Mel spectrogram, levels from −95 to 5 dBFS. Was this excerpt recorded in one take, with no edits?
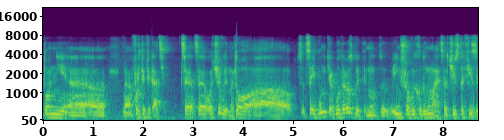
no; 1 cut; at 3.8 s

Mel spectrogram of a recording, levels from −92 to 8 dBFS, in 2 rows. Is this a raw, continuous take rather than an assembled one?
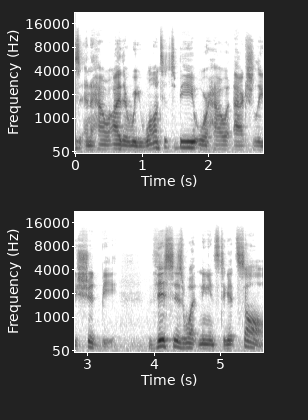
yes; 0 cuts

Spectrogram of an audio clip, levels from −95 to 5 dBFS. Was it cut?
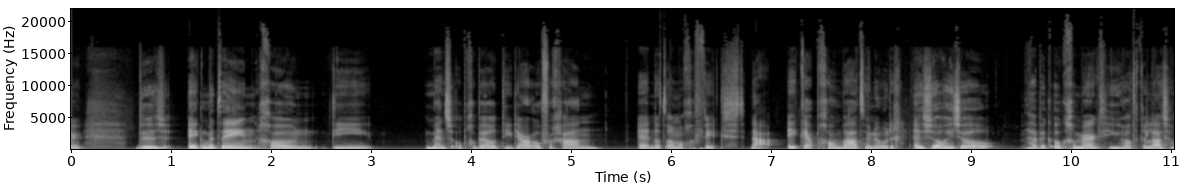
yes; 2 cuts; at 6.7 s, 8.3 s

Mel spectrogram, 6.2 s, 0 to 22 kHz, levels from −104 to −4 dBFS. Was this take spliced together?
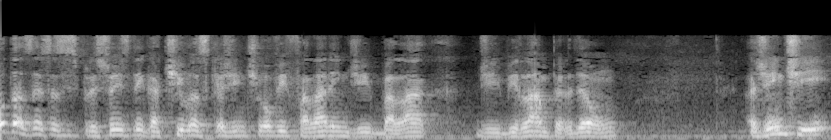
no; 0 cuts

